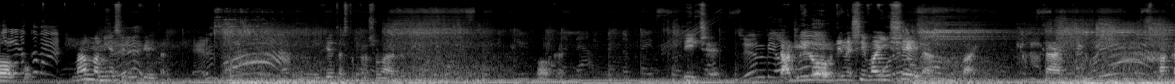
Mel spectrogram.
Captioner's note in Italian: urlo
